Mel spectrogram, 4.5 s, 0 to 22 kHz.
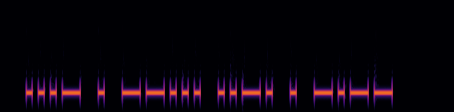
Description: Morse code, heard as a keyed tone, about 20 wpm, 700 Hz. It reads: VE7FEY
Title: DXCC-100 Call Signs - 6 Characters - Repeated 3x - 20wpm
